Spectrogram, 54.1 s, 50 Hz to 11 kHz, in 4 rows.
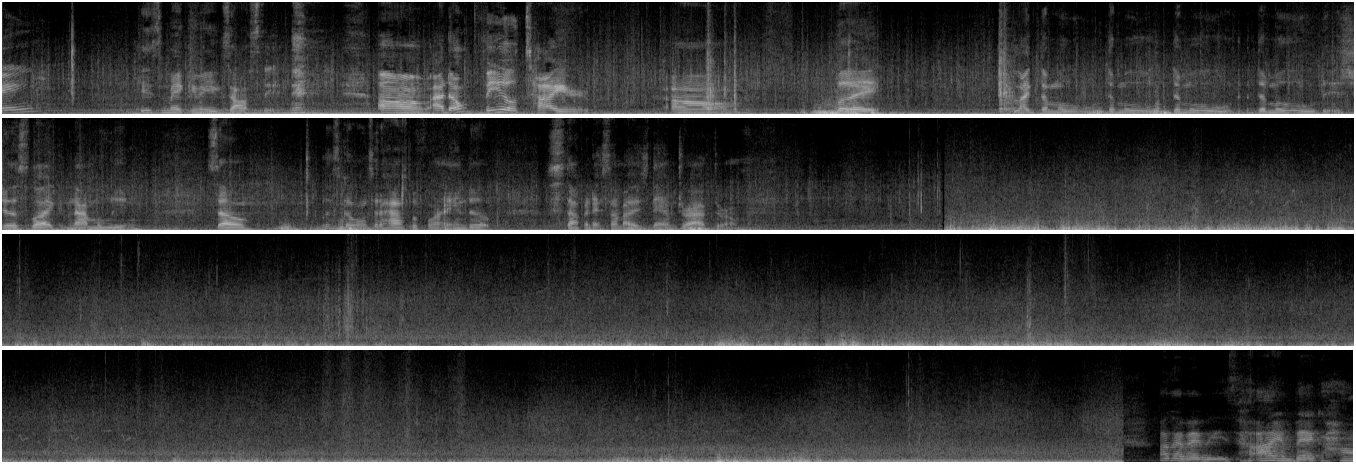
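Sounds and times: low steady hum: 0:00.0 - 0:24.8
small waves washing on shore: 0:00.0 - 0:51.8
wind gusting against microphone: 0:00.0 - 0:51.8.

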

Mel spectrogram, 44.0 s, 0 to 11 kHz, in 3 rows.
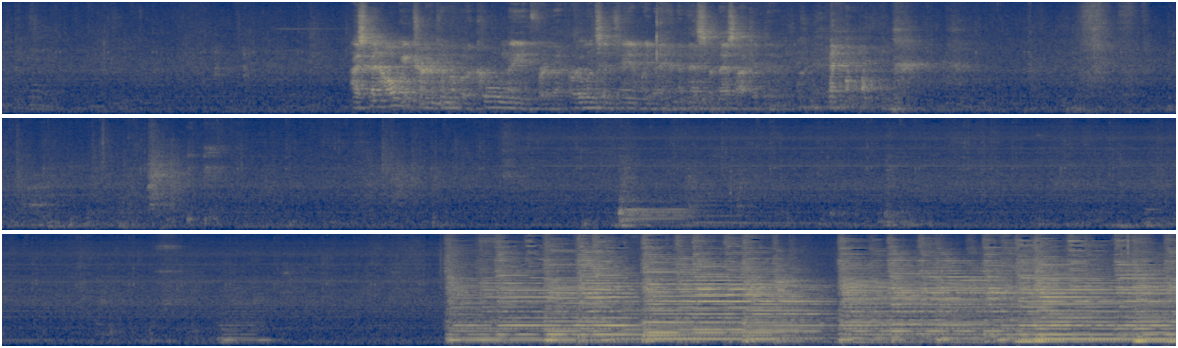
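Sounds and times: faint hiss: 0:13.2 - 0:14.5
soft ticks: 0:14.5 - 0:15.0, 0:17.6 - 0:22.1, 0:23.6 - 0:31.3, 0:32.6 - 0:34.9.

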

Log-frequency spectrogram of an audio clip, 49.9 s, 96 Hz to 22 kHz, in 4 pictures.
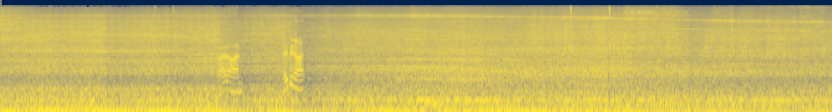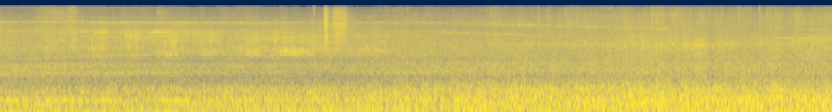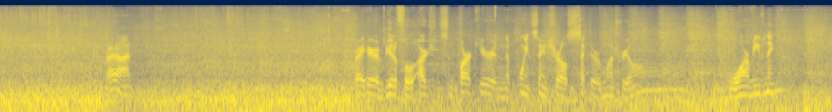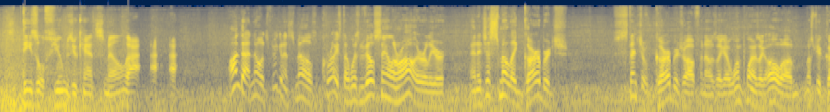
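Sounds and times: diesel locomotive engine drone: 0:00.0 - 0:49.9
freight cars rumbling and clattering: 0:00.0 - 0:49.9.

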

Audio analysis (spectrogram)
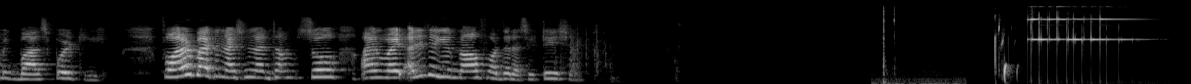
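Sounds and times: click: 0:08.8 - 0:09.1
pop falling in pitch: 0:10.0 - 0:10.2
small bell trilling: 0:10.3 - 0:11.8.

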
